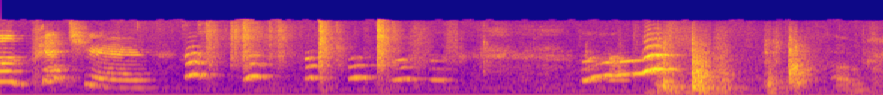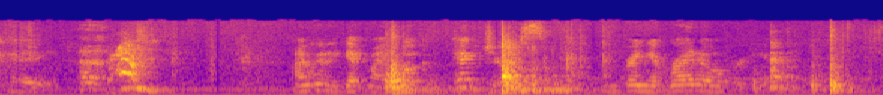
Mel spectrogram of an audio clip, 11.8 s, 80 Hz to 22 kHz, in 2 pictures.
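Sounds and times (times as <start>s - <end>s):
speech: 0.1s - 1.4s, 7.9s - 11.7s
dog yipping and whimpering: 1.2s - 3.2s, 3.9s - 4.6s.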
